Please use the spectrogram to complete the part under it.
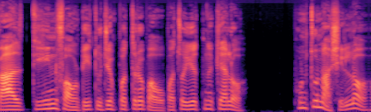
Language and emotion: Goan Konkani, sad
